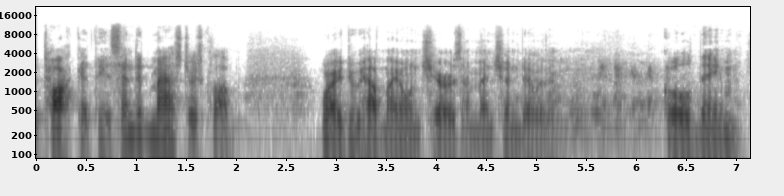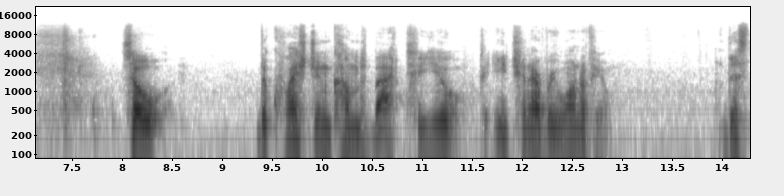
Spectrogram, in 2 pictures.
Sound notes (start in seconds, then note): 7.0 a few chuckles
